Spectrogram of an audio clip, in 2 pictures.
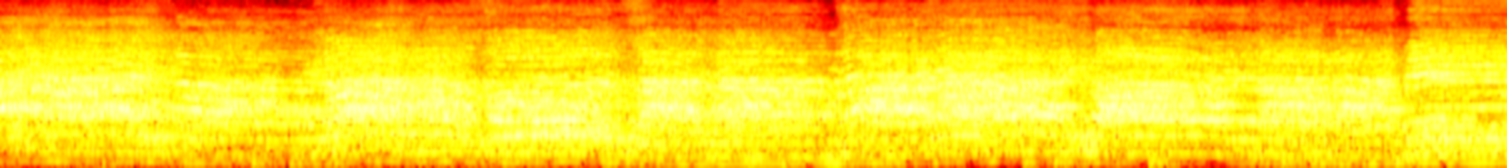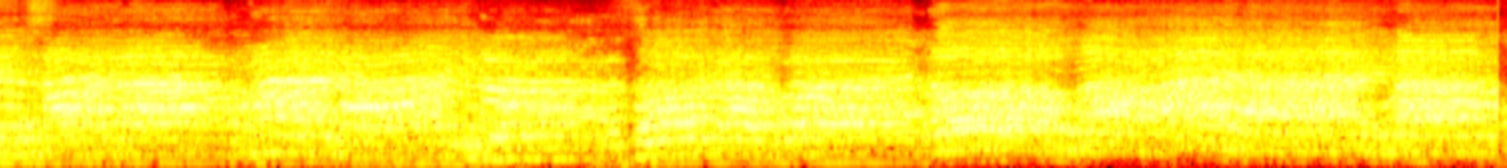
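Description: Shalawat, devotional praise of the Prophet Muhammad, sung together by a large crowd of schoolchildren and adults, led by a woman singing into a microphone.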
